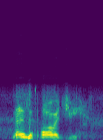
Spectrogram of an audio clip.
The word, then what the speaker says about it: gynecology: Gynecology. – gynecology, thank you, and obstetrician. Obstetricate. It's got O-B-S-T-E-T-R-I-C-S.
